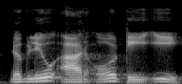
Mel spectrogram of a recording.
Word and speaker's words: wrote: will say i wrote w-r-o-t-e wrote w is silent over here so raman wrote neatly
